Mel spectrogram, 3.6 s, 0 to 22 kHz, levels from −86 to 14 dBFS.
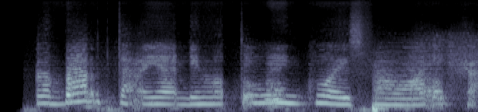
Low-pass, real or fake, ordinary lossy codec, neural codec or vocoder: none; fake; none; codec, 44.1 kHz, 0.9 kbps, DAC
